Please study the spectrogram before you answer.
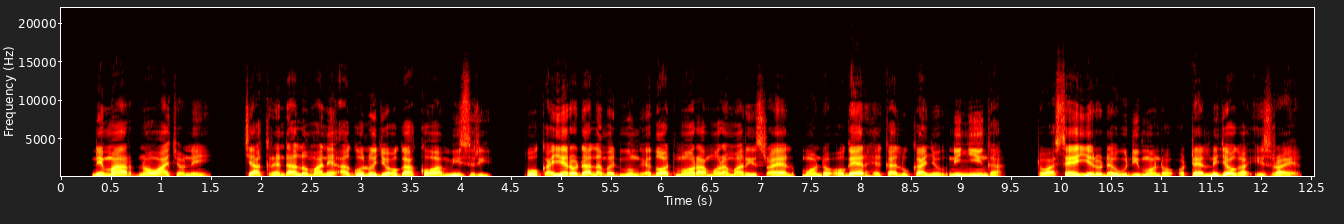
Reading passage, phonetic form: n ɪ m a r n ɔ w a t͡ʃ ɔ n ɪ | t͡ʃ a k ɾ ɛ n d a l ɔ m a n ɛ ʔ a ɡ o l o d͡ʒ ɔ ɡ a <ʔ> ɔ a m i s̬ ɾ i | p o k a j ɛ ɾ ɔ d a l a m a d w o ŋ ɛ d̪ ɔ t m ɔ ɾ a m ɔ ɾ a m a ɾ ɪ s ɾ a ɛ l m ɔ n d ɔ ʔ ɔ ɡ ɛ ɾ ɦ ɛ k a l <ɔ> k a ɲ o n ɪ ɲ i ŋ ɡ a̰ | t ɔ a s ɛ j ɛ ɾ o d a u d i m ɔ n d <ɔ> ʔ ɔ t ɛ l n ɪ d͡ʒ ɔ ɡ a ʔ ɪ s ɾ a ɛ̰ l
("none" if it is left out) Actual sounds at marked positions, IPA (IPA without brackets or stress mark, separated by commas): k, u, ɔ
